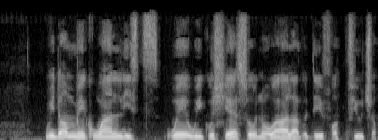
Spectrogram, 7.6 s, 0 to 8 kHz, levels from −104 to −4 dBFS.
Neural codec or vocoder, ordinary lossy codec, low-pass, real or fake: none; AAC, 32 kbps; 7.2 kHz; real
